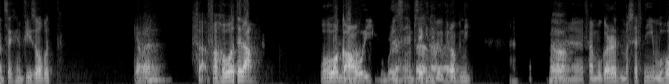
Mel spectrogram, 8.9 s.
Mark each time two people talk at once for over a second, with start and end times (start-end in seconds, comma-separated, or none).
4.5-6.2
